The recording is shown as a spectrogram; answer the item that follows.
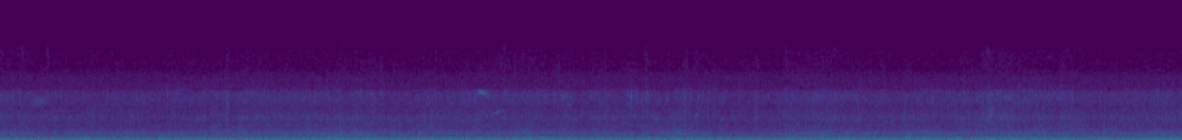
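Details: Busy honey bees at an established Michigan hive in spring, first warm day, foraging on tree buds for pollen; many insects produce an unbroken low buzzing drone, even in loudness, layered hum without other clear sounds.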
